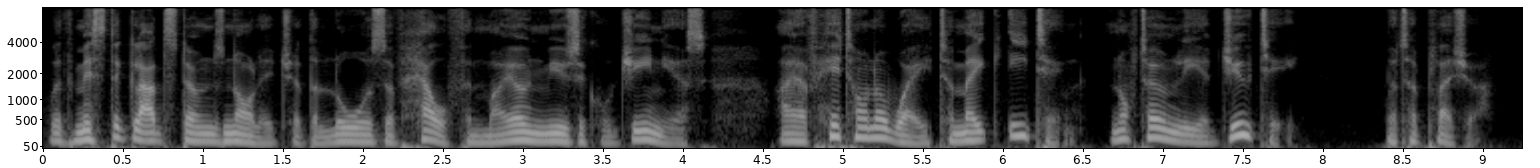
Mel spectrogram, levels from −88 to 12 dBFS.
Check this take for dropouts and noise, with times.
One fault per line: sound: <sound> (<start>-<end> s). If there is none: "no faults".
no faults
